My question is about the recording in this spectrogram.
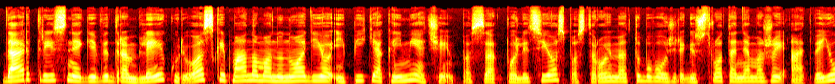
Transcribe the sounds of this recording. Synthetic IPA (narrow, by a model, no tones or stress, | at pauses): d̪ɐɾt̪ʲɾʲiːsnʲɛɡʲɪʋʲɪd̪ɾɐmʲbʲlʲɛɪkʊɾʲṵɔskɐɪpmɑːnoːmɐnʊnuɔd̪ʲɪjoːʔiːpʲiːkʲæːkɐɪmʲiɛt͡ʃʲɛ̰ɪpɐsɐk̚poːlʲɪt̪sʲɪjoːspɐ̰st̪ɐɾuːjʊmʲɛt̪ʊbʊʋoːʊʒʲɾʲɛɡʲɪst̪ɾuɔt̪ɐnʲɛmɐʒɐɪʔɑːt̪ʲʋʲɛjuː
